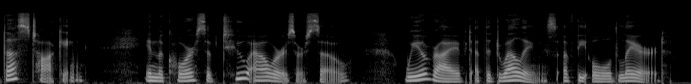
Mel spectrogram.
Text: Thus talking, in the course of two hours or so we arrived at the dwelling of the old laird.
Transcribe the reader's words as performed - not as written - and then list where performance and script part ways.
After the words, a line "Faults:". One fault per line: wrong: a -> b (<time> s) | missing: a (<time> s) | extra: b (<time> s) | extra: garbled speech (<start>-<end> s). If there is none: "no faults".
Thus talking, in the course of two hours or so we arrived at the dwellings of the old laird.
Faults:
wrong: dwelling -> dwellings (4.9 s)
